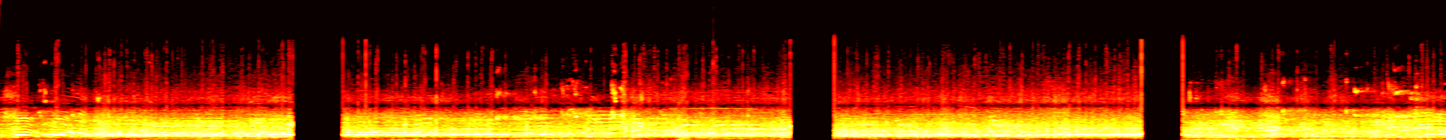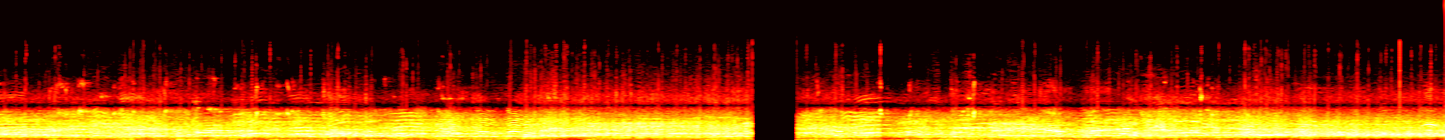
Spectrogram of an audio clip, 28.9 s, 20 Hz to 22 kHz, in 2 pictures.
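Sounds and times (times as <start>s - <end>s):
crowd voices and shouts: 0.0s - 28.9s.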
